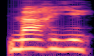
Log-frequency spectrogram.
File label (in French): "mariee", frances; familia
